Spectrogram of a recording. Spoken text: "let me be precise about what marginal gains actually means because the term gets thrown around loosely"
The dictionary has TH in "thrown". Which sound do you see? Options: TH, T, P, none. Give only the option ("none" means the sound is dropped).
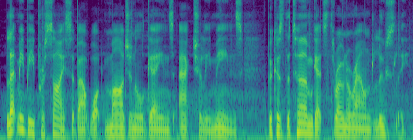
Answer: TH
